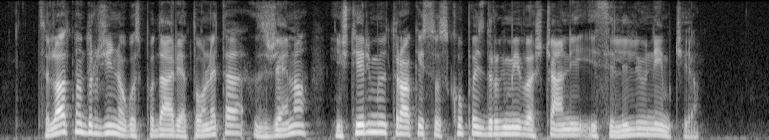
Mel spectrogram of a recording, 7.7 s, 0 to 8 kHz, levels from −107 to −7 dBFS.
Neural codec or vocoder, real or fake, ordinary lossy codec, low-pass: none; real; none; none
